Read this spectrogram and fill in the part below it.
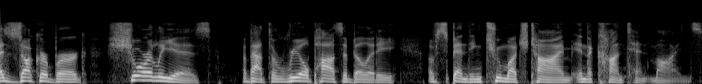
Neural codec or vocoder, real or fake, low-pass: none; real; 7.2 kHz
